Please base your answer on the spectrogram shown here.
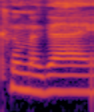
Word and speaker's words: Kumagai: Fly Yeah. rhymes with Kumagai.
